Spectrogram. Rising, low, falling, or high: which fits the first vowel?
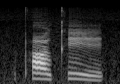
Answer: falling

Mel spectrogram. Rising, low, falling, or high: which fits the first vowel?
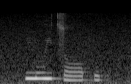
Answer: high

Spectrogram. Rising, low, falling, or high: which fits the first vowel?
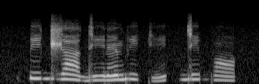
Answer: high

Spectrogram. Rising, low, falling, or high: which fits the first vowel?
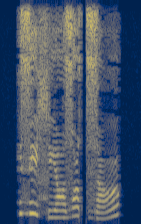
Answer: falling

